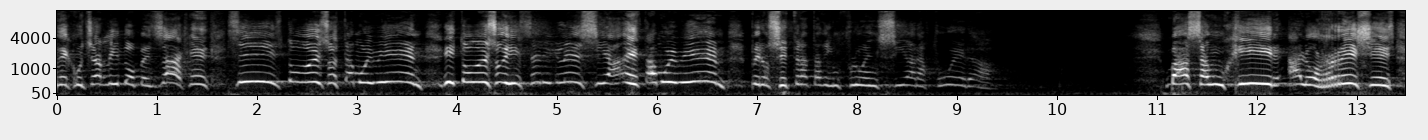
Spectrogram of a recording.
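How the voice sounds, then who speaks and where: Male preacher, very high voice, fiery delivery with shouted peaks, long hall echo. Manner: impassioned, bursts into shouted emphasis; tells humorous stories to the congregation. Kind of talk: sermon.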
